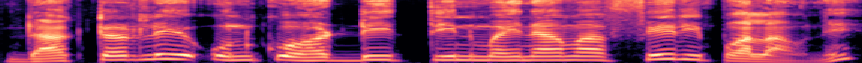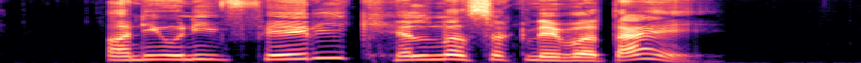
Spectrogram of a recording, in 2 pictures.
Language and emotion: Nepali, happy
